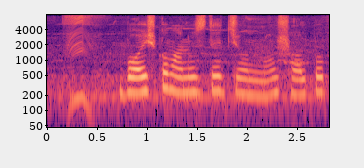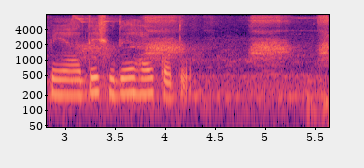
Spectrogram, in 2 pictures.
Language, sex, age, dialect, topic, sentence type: Bengali, female, 18-24, Standard Colloquial, banking, question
